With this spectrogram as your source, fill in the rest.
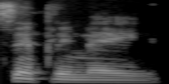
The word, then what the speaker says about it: S'Hemply Made: and it's all spelled simply made but it's pronounced simply made they have shea butter cbd lotions and chapstick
